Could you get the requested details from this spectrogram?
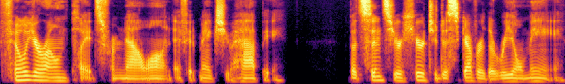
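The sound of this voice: Quiet surroundings, an unforced reading voice, and ordinary pitch variation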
